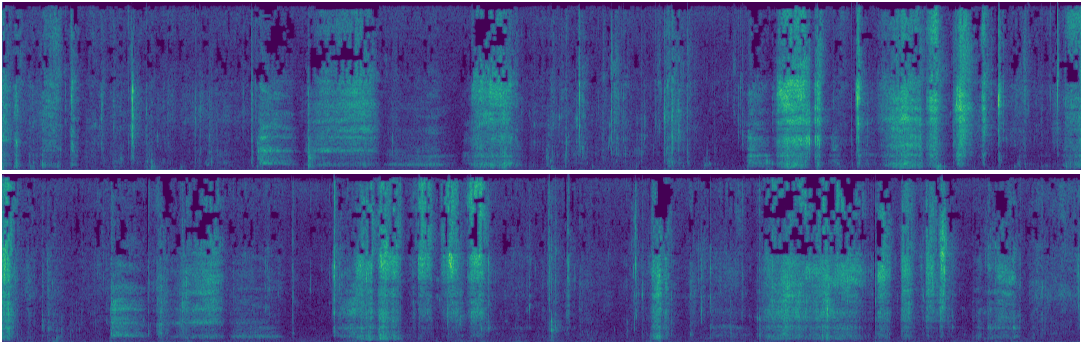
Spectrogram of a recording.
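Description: Close-up mouth sounds of braised sheep-head meat being chewed, with crunching and wet bites in irregular bursts and short pauses between them, alongside gloved hands pulling meat from the head.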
